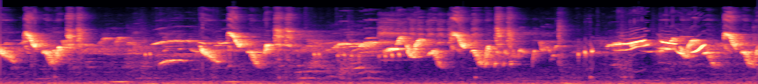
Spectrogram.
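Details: White-rumped shama in an aggressive singing bout: repeated harsh, scratchy downward-slurred phrases mixed with whistles, delivered in quick succession.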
